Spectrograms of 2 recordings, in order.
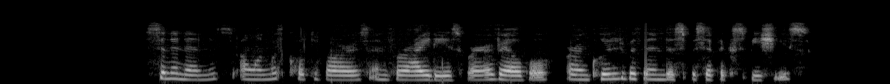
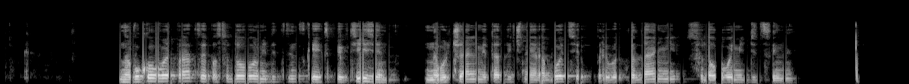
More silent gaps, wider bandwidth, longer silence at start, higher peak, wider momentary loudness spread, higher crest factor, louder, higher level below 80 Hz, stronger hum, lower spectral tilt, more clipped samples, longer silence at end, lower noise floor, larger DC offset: neither; about the same, 7.6 kHz vs 7.8 kHz; first, 1.5 s vs 0.25 s; second, -10 dBFS vs -2 dBFS; about the same, 11 LU vs 13 LU; about the same, 18 dB vs 16 dB; second, -27 LUFS vs -18 LUFS; second, -74 dBFS vs -50 dBFS; neither; second, -4 dB/octave vs -5.5 dB/octave; neither; first, 0.85 s vs 0.5 s; first, under -90 dBFS vs -76 dBFS; neither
